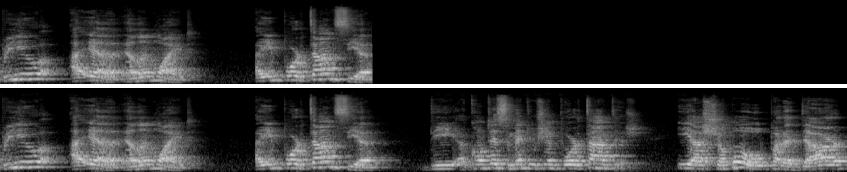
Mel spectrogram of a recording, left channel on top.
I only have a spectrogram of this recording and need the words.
a ela, Ellen White, a importância de acontecimentos importantes e a chamou para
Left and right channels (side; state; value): left; drops out; at 3.8 s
